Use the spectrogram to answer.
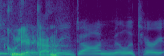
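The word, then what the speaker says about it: Culiacán: Mexican authorities It's Culiacan.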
